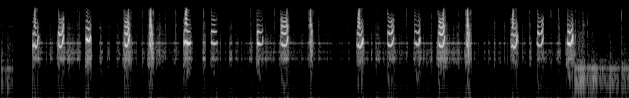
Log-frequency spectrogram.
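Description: Short, high-pitched squeaky chirps, each a quick falling note, repeated about two a second in uneven runs.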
